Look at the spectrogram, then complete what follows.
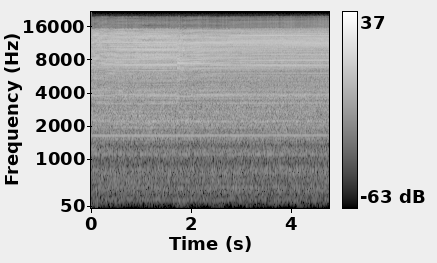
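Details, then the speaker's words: Box Turtle 3D printer: steady high hiss with rough gritty grinding under the fan whir; part cooling blower fan rubbing, fixed by cleaning out the dirty blower fan. "yeah you hear that background noise that is the part cooling fan in there it's rubbing on something"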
